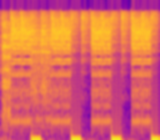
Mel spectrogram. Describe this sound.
Thank you, enjoy
drum-loop, drums, beats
